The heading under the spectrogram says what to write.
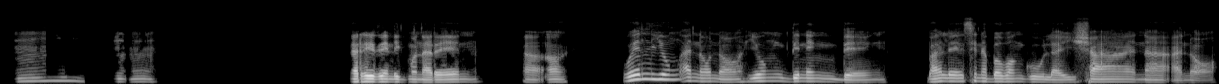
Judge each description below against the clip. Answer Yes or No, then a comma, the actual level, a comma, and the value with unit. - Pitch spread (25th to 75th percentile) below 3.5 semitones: No, average, 4.2 semitones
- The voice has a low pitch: Yes, low, 130 Hz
